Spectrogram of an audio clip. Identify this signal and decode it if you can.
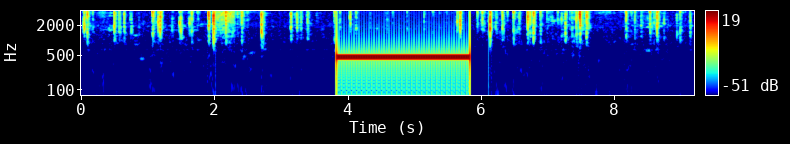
Ringback tone (North America), 440 + 480 Hz.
